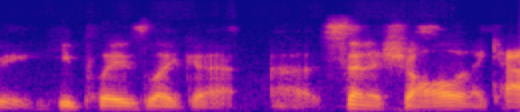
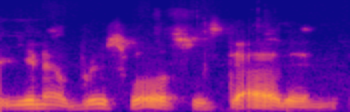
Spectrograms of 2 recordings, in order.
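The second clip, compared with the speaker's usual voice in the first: ordinary talk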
